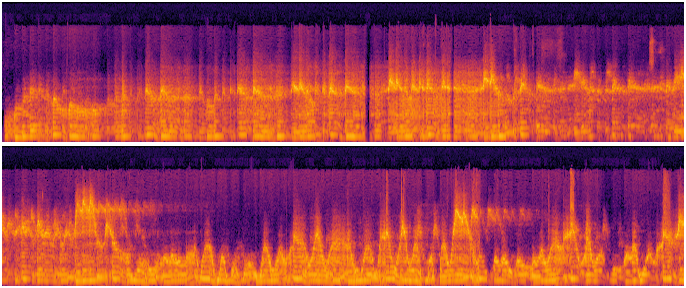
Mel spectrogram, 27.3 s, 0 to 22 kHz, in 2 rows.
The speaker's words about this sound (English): So, but this is just a 303 part of it. And it's very basic, but you can hear that, wow, wow, wow, that what we call a bark or a wow, that only the 303 really does well.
